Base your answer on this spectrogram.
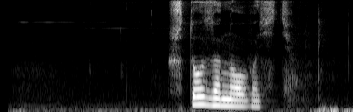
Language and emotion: Russian, neutral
